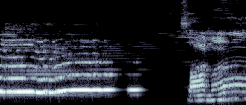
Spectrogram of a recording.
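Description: Bansuri (bamboo flute) playing a phrase of Raga Kedar: a held note that glides upward, then a short note and a brief pause. About three seconds in, a man's voice sings the phrase at a lower pitch. A faint steady drone tone sounds underneath the flute.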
